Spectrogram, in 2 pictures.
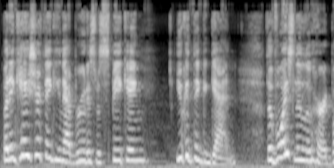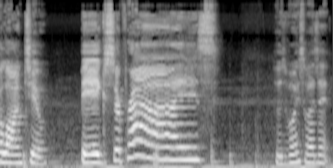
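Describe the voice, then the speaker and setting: A woman reading a children's book aloud in an animated storytelling style, pausing like a teacher to prompt listeners with questions and stressing key words. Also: on the high side, soft background music. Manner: instructive, prompting, emphatic repetition of key words.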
